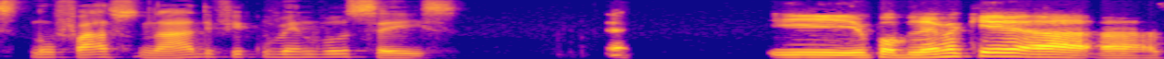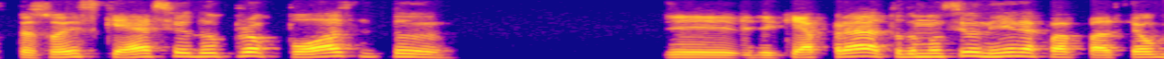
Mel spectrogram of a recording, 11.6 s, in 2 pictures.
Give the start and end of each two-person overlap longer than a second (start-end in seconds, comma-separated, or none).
none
